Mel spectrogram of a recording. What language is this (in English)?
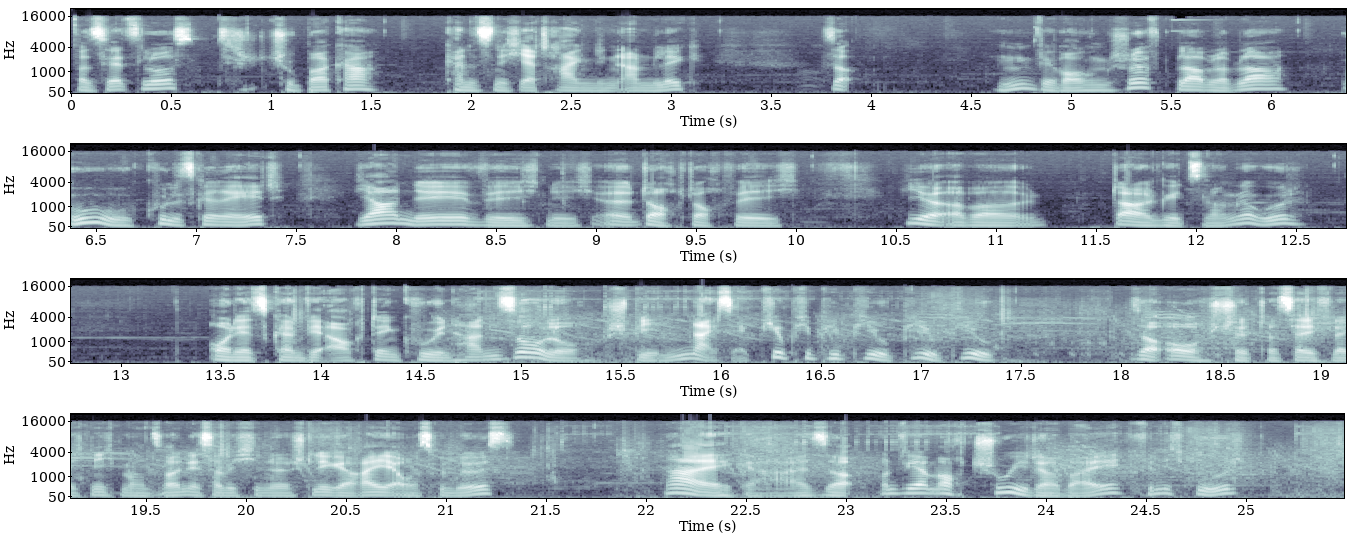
German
